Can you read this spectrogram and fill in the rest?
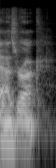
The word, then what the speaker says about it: ASRock: So this is, I never know how to pronounce their name. Is it ASRock or ASRock? I think I ask you this every time. – We're going with ASRock.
